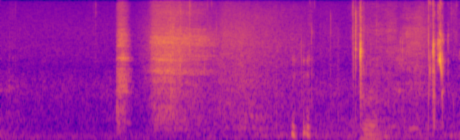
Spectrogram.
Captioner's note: laughs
